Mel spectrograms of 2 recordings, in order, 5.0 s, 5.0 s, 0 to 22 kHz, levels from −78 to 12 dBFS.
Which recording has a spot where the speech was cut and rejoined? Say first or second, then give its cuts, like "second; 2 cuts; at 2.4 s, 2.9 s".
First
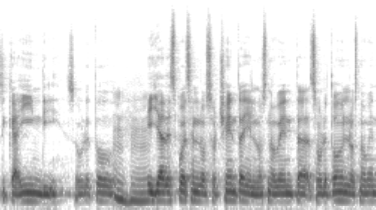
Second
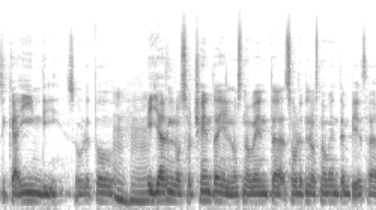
second; 2 cuts; at 2.2 s, 4.0 s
